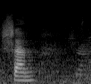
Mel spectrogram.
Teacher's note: 因为它有 m 的音呢，山要鼻音要出来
